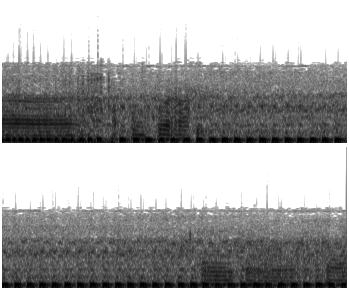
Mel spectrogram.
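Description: A motorcycle engine runs steadily and close by in a residential village, its low pulsing drone constant throughout with some clattering, while people talk over it.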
